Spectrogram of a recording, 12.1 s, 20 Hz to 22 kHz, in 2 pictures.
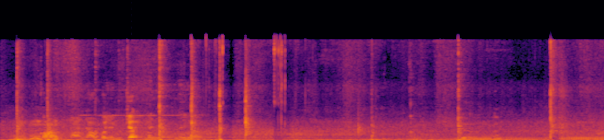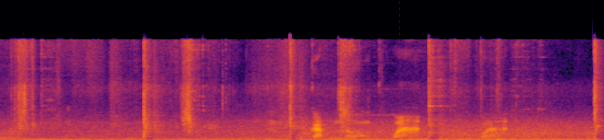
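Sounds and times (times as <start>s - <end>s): cleaver chopping coconut husk: 0.0s - 0.8s, 1.5s - 2.7s, 3.6s - 12.0s.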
